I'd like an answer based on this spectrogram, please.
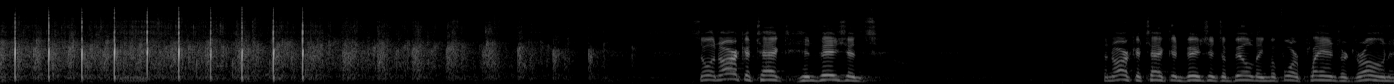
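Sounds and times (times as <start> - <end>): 
audience clapping hands in unison: 0.0 - 6.5
speech: 7.0 - 8.9, 11.1 - 13.9.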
